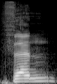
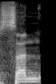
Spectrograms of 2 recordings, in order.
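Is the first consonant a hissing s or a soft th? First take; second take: soft th; hissing s. First: The first consonant is a soft th sound. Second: The first consonant is a whistling s sound. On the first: The speaker calls it right. "कोशिश करें कि हाँ सीटी कंट्रोल हो" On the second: The speaker calls it wrong. "ऐसे नहीं पढ़ना ... ये दुरुस्त नहीं है"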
